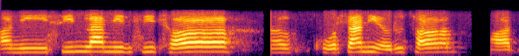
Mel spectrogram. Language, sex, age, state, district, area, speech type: Nepali, female, 45-60, West Bengal, Jalpaiguri, urban, conversation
